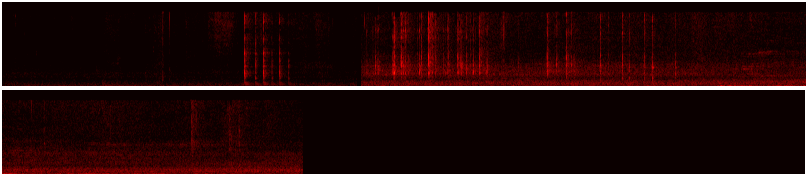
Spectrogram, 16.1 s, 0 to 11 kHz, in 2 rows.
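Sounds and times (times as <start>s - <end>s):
mechanical keyboard key clacks: 3.6s - 6.8s.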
